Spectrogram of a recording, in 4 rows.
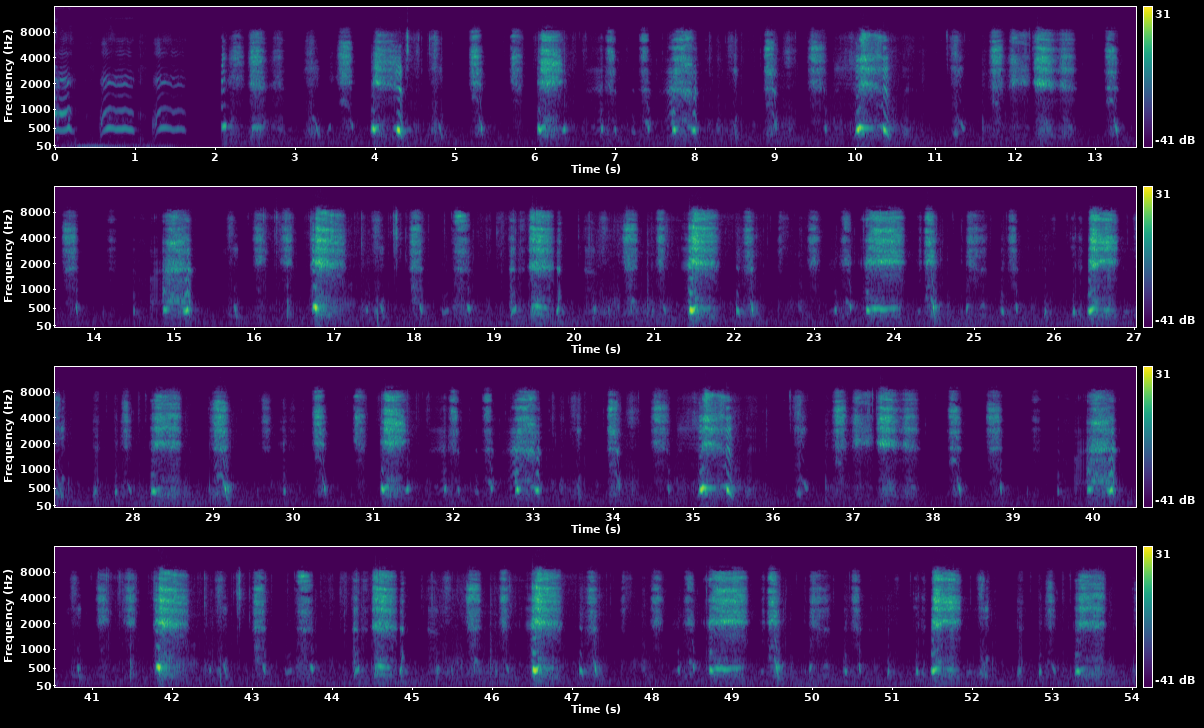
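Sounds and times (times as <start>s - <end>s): person crying in gasping sobs: 0.0s - 4.5s.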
